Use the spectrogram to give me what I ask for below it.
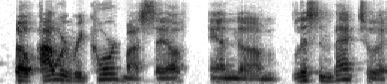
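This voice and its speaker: Against a quiet background, a man at a medium pitch speaks with lively intonation in a dry, close sound with no echo. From US Gulf Coast, Mobile, Alabama. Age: 60s. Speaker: recording studio owner and former country musician. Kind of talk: interview, life story.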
